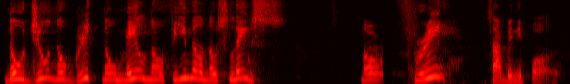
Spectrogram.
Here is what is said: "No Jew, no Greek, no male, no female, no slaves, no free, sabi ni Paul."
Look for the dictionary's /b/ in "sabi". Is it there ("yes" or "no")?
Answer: yes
